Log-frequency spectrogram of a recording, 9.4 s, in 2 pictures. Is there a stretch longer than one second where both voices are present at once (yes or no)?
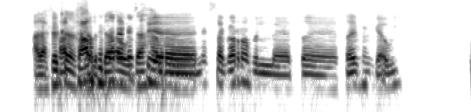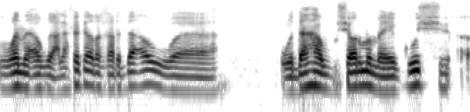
yes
